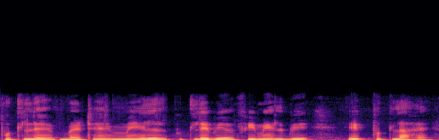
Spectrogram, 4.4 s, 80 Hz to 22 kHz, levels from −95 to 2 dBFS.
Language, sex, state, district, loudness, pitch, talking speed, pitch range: Hindi, male, Uttar Pradesh, Lucknow, -15 LUFS, 115 Hz, 165 wpm, 110-125 Hz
